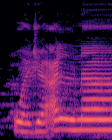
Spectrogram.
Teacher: Kemudian pada lafaz waja'alna termasuk matobi'i, karena fathah bertemu dengan alif maka dibaca panjang 2 harokat.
